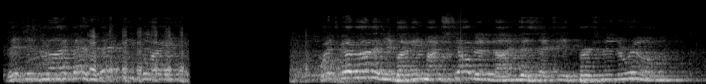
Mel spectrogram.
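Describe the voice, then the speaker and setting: A squeaky nerdy guy. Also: moderate pace, a little mellow, some chatter behind, slight background noise. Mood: goofy boastful. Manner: squeaky, goofy, overblown. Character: nerdy high-voiced man boasting he is sexy. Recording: echoey hall, voice from far off.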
